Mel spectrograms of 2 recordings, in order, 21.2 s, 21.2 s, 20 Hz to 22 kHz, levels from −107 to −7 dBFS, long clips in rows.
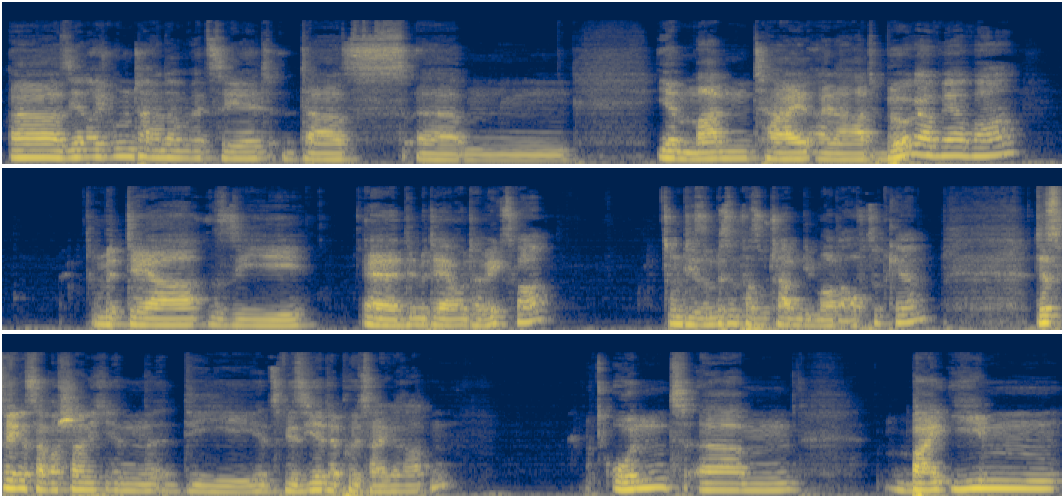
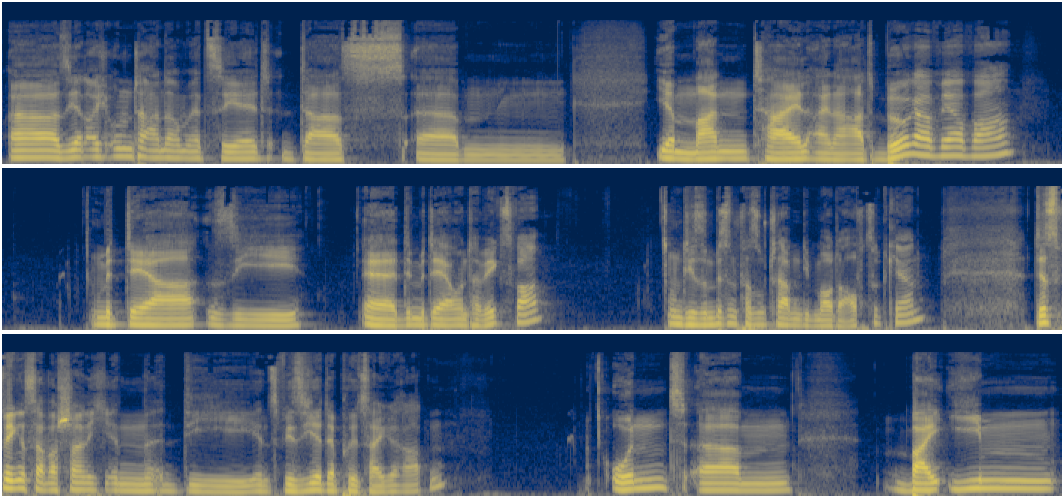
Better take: second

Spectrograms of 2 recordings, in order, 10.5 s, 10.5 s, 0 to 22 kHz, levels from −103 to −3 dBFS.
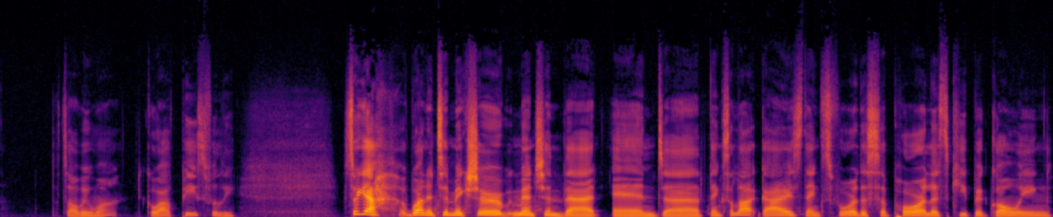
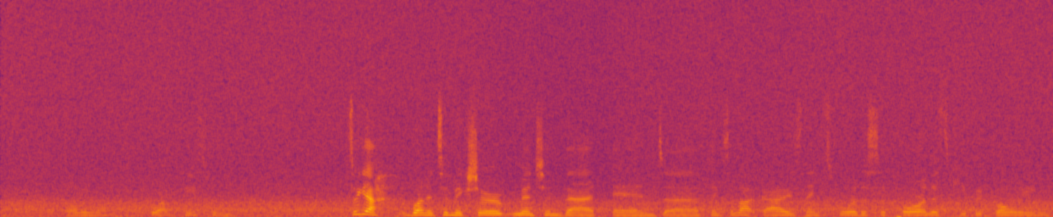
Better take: first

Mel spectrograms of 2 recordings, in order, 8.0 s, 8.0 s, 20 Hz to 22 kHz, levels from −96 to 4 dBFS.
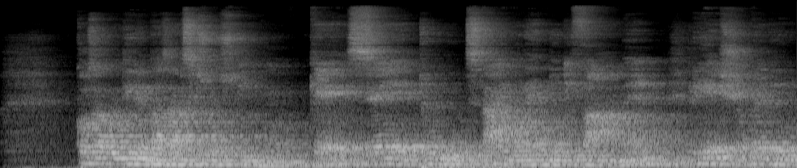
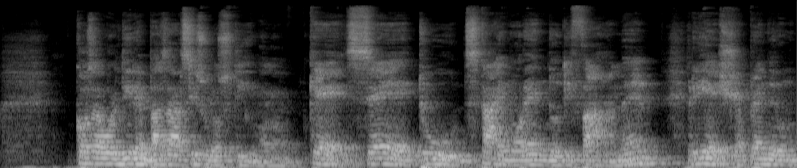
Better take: second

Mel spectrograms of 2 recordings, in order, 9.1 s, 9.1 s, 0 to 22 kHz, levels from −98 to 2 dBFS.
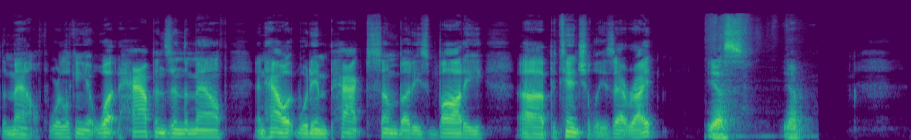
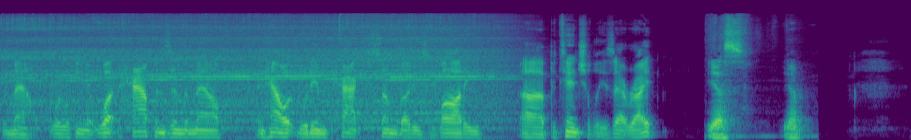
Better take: first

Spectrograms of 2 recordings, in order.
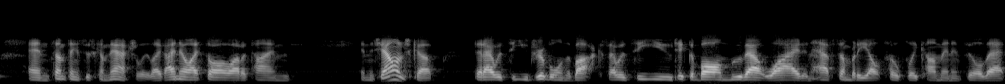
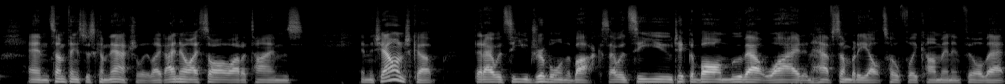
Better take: second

